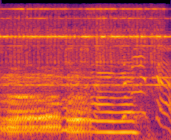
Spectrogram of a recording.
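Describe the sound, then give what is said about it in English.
A telephone rings with a steady, bright electronic tone, loud, filling the short moment with layered harmonic pulses before fading into a sliding warble at the end. “Let's see who's on the phone.”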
